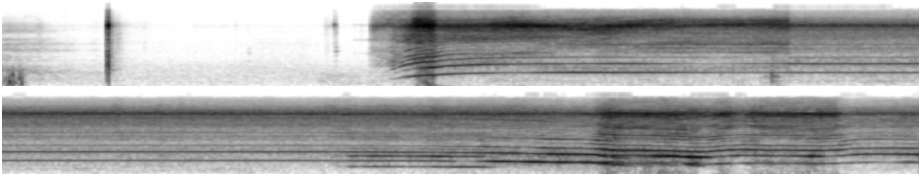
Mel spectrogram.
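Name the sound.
power tool cutting into Ford Mustang car body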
